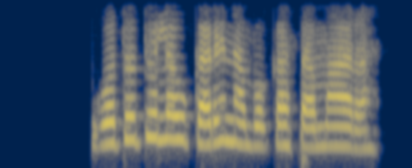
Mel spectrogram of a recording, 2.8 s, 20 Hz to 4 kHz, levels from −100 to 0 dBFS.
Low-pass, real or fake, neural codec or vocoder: 3.6 kHz; real; none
